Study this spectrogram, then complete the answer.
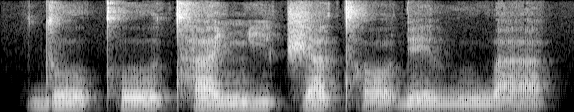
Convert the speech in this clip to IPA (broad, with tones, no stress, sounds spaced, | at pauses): d oː˦˨ kʰ oː˦ tʰ a˦ ɲ i˦˨ t͡ʃ a˦ tʰ ɔ˨ ɗ e˦ β u˦ w a˨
